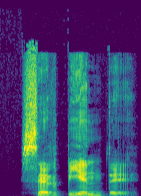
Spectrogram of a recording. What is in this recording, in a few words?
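"serpiente", Spanish, male; mekanta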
